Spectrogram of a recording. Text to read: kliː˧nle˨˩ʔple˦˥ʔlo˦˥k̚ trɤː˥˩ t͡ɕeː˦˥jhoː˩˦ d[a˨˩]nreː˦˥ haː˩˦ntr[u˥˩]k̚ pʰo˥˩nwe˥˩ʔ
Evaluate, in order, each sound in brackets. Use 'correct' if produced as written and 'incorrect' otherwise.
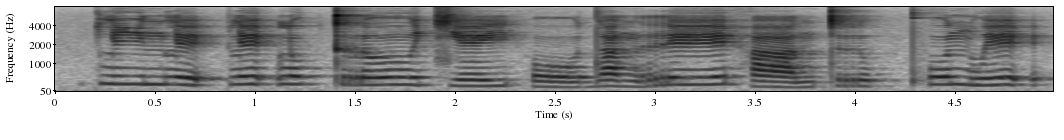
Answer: correct, incorrect: u˨˩

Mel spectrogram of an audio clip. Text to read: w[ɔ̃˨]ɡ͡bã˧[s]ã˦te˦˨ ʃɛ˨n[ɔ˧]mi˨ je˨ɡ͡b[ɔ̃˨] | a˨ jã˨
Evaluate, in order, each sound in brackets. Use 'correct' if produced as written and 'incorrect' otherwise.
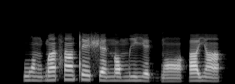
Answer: correct, correct, incorrect: ɔ˨, correct

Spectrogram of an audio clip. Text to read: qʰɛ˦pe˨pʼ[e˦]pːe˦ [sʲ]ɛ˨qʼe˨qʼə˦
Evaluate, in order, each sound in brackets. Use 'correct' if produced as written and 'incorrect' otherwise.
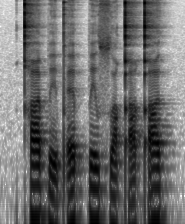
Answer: incorrect: ɛ˦, incorrect: sʷ

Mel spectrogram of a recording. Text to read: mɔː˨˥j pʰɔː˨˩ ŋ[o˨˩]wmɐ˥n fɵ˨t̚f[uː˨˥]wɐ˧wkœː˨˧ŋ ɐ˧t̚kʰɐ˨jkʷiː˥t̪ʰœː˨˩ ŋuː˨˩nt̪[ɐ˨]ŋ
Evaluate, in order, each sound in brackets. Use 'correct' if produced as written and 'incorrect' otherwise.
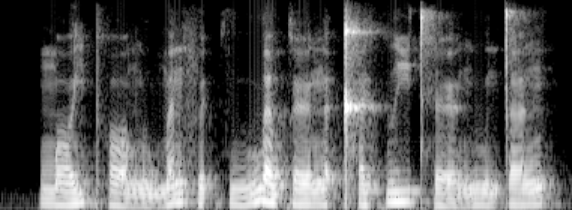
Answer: correct, correct, incorrect: ɐ˨˧

